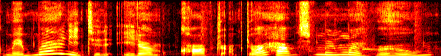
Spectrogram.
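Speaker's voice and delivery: ordinary talk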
